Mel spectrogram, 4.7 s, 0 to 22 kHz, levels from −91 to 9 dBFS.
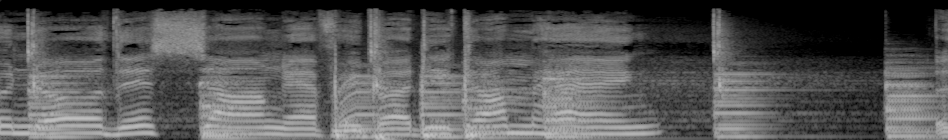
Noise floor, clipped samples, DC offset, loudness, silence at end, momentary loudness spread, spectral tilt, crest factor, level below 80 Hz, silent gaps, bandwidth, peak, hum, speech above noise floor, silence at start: -48 dBFS; under 0.1%; under 0.1%; -19 LUFS; 0 s; 7 LU; -4 dB/octave; 18 dB; -40 dBFS; none; 17 kHz; -2 dBFS; none; 29 dB; 0 s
